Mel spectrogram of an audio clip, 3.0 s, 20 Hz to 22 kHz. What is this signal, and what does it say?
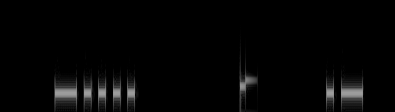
Morse code, heard as a keyed tone, about 22 wpm, 700 Hz. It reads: 6 A
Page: This rapid-fire timing is geared to push your ICR (Instant Character Recognition) skills.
